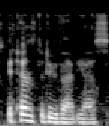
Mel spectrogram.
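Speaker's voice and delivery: very slow, low mutter under the breath. Voicing a character who replies under their breath: muttered under the breath. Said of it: "Chris under their breath".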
